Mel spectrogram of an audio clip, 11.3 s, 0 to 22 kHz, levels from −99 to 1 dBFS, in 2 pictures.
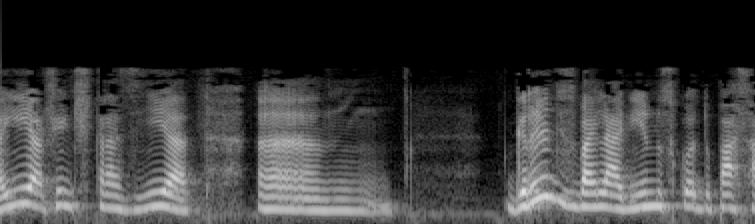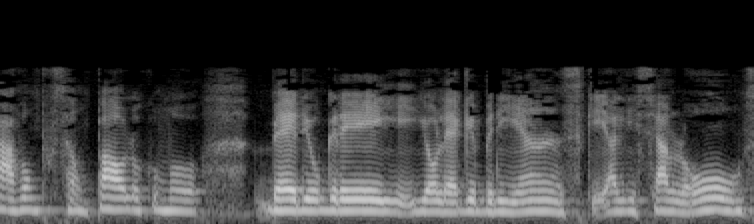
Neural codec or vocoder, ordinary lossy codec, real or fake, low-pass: autoencoder, 48 kHz, 128 numbers a frame, DAC-VAE, trained on Japanese speech; MP3, 32 kbps; fake; 7.2 kHz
